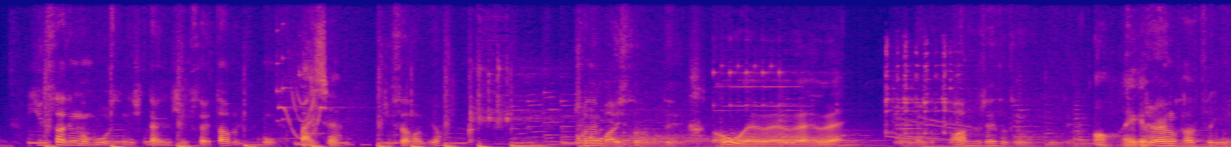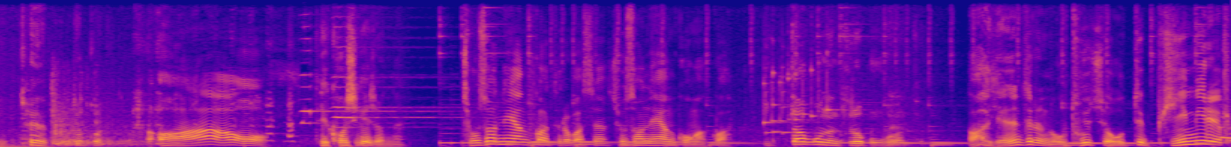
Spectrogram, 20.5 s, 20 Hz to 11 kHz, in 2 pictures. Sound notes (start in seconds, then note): 7.4 hesitant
